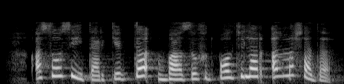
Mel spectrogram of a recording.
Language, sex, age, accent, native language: Uzbek, female, 18-24, Navoiy, Uzbek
